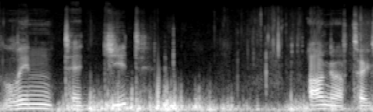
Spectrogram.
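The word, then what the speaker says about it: Llyn Tegid: how you pronounce it I think the lake is pronounced Lin Ted I'm gonna have to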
